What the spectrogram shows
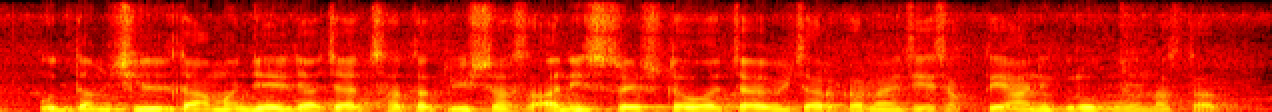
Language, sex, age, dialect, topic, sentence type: Marathi, male, 18-24, Varhadi, banking, statement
